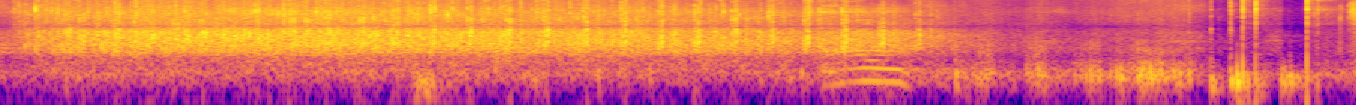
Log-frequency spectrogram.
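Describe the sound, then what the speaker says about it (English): A conference audience at a workforce summit plenary session bursts into loud, sustained applause that fills the hall for several seconds, then tapers off into scattered claps and a voice. "Give her a nice round of applause."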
